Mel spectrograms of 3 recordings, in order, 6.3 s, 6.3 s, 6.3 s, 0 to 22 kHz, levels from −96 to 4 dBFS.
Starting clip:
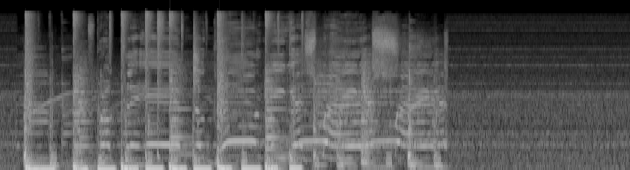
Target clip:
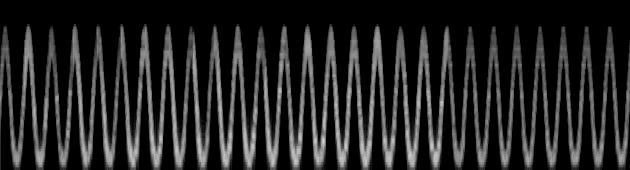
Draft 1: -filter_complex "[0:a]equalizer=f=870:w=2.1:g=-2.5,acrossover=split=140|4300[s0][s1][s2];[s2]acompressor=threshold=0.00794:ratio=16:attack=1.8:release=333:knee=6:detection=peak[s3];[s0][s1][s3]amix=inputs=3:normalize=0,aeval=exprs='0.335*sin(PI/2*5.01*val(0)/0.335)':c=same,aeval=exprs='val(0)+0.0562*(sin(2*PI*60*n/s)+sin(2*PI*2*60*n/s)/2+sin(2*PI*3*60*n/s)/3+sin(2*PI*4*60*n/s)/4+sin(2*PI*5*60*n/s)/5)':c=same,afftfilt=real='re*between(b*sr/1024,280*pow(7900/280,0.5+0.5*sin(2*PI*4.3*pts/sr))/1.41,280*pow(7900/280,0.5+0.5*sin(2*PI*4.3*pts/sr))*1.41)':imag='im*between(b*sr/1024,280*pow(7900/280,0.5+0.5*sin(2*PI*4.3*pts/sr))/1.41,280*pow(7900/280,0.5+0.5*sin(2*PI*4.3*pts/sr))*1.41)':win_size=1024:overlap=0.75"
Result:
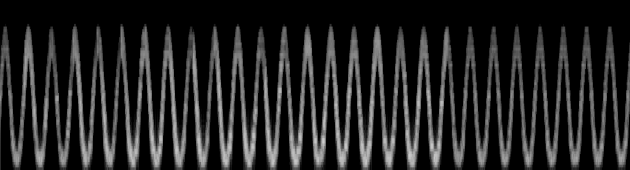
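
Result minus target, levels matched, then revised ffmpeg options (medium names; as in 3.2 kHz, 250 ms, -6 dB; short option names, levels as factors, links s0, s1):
compression: peak gain reduction +6 dB
-filter_complex "[0:a]equalizer=f=870:w=2.1:g=-2.5,acrossover=split=140|4300[s0][s1][s2];[s2]acompressor=threshold=0.0168:ratio=16:attack=1.8:release=333:knee=6:detection=peak[s3];[s0][s1][s3]amix=inputs=3:normalize=0,aeval=exprs='0.335*sin(PI/2*5.01*val(0)/0.335)':c=same,aeval=exprs='val(0)+0.0562*(sin(2*PI*60*n/s)+sin(2*PI*2*60*n/s)/2+sin(2*PI*3*60*n/s)/3+sin(2*PI*4*60*n/s)/4+sin(2*PI*5*60*n/s)/5)':c=same,afftfilt=real='re*between(b*sr/1024,280*pow(7900/280,0.5+0.5*sin(2*PI*4.3*pts/sr))/1.41,280*pow(7900/280,0.5+0.5*sin(2*PI*4.3*pts/sr))*1.41)':imag='im*between(b*sr/1024,280*pow(7900/280,0.5+0.5*sin(2*PI*4.3*pts/sr))/1.41,280*pow(7900/280,0.5+0.5*sin(2*PI*4.3*pts/sr))*1.41)':win_size=1024:overlap=0.75"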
